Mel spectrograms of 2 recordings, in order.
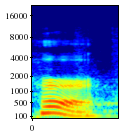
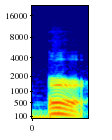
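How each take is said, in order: First: The word starts with a clear H sound. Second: The word starts without the H sound. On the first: "instead of" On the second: "we natives usually drop the first sound"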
